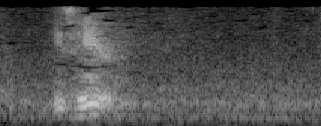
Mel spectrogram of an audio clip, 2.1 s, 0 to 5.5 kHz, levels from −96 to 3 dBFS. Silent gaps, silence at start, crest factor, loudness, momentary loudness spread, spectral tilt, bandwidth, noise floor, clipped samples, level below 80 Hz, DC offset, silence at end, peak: none; 0 s; 22 dB; -27 LUFS; 24 LU; -6 dB/octave; 5 kHz; -48 dBFS; under 0.1%; -68 dBFS; under 0.1%; 0 s; -10 dBFS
